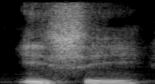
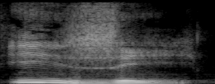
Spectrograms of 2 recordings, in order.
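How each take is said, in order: First: The middle consonant is a hissing S sound. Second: The middle consonant is a buzzing Z sound. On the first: The speaker calls it wrong. "it's not E C" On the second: The speaker calls it right. "it's E Z"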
